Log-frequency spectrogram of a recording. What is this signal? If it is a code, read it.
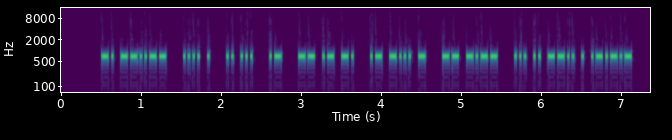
Morse code, heard as a keyed tone, about 40 wpm, 700 Hz. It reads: N, HE IS A MAN ABT MY SIZE.
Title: Sentences from Top 400 Words and Abbreviations 40wpm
